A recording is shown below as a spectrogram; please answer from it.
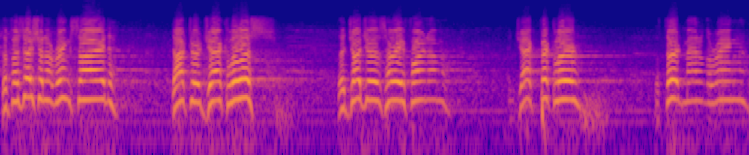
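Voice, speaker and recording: A man announcing the fighters in formal, drawn-out calls, heard through arena loudspeakers. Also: very high-pitched, fairly even intonation. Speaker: ring announcer. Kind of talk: formal ring introductions. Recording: muffled old broadcast, faint noise.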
